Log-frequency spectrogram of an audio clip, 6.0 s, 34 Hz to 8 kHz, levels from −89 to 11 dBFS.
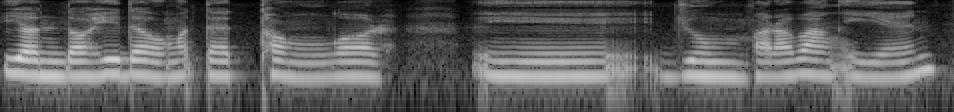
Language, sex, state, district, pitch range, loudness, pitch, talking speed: Chakma, female, Tripura, Dhalai, 195-210 Hz, -19 LUFS, 200 Hz, 100 wpm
